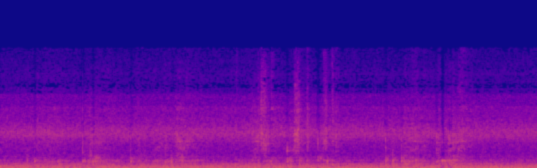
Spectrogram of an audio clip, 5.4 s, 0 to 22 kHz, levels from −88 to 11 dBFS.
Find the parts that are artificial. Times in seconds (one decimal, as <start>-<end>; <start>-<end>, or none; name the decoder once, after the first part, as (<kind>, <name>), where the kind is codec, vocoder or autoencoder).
none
